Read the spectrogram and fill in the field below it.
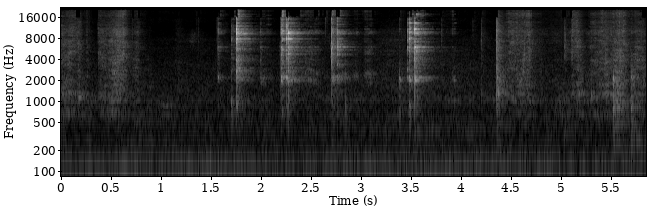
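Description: A spoon mixing ragi java porridge in a pot or bowl: soft scraping and stirring with several light metallic clinks at irregular intervals, close and fairly quiet, with no talking.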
